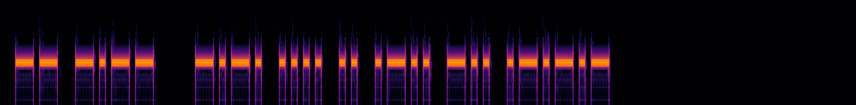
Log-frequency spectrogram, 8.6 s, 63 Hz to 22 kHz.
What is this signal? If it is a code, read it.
Morse code, heard as a keyed tone, about 20 wpm, 700 Hz. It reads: MY CHILD.
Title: Sentences from Top 1300 Words 20wpm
